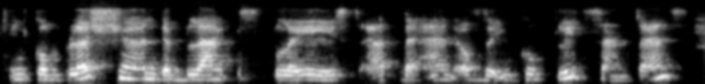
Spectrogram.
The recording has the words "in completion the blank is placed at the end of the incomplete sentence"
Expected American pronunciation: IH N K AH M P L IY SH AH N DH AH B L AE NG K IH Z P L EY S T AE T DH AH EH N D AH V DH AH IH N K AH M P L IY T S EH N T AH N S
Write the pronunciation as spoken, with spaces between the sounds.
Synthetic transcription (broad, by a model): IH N K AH M P L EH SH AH N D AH B L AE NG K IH S P L EY S T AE T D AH EH N D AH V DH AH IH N K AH M P L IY T S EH N T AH N S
